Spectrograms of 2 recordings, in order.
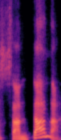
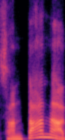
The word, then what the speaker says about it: Santa Ana: my response is like i pronounce it how the natives do and that just messed with people even more because if you're white from santa ana then i'm telling you that you're not a native if you're pronouncing santana and not santana you know so and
